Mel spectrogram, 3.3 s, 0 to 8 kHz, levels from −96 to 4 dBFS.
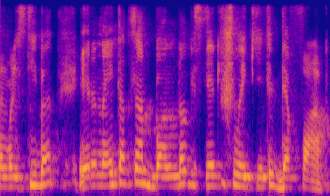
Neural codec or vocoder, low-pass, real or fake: codec, 16 kHz, 4 kbps, X-Codec, HuBERT features, trained on general audio; 7.2 kHz; fake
